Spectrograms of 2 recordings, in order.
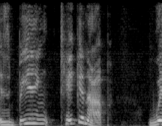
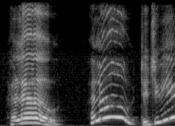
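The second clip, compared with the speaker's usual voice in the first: high, loud calling out; 5 semitones higher than usual. Speaker calls out a greeting while the dog looks on: yelling. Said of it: "She's wondering why I'm yelling".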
